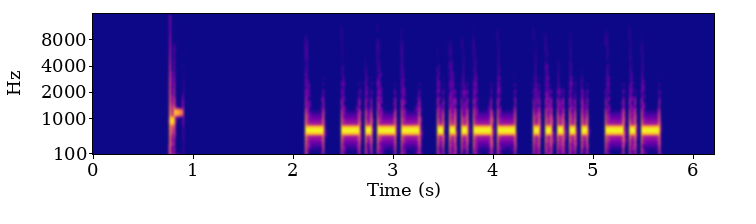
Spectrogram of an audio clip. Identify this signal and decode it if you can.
Morse code, heard as a keyed tone, about 20 wpm, 700 Hz. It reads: TY35K
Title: Code Groups - 5 Letter:Numbers - 20wpm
